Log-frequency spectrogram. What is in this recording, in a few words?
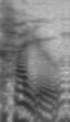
uvular aspirated, quechua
